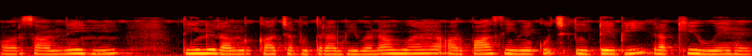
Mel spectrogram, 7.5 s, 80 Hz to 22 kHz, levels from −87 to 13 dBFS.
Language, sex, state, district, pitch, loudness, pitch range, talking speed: Hindi, female, Jharkhand, Jamtara, 215 Hz, -30 LUFS, 205-225 Hz, 165 wpm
